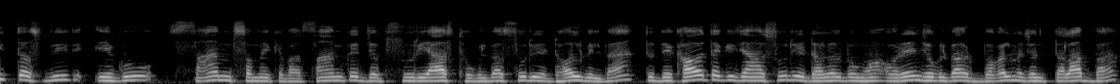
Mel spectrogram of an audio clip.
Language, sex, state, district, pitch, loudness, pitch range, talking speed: Bhojpuri, male, Uttar Pradesh, Deoria, 170 Hz, -26 LUFS, 160-185 Hz, 195 wpm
